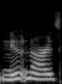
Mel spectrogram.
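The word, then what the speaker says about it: Newtownards: Newtonards Oh, I said it right. Newtonards counting down Ireland, a man who would later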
